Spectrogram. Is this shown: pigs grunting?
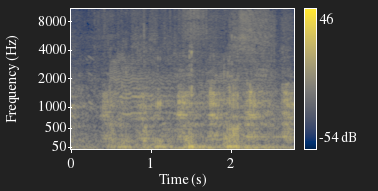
yes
